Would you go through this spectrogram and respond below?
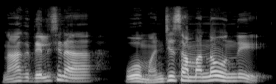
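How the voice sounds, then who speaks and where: A man's voice: fairly high pitch, animated, measured pace. A man playing a pragmatic, matter-of-fact old grandfather in a family story. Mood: resigned. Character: pragmatic old grandfather pushing his favourite granddaughter's match.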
